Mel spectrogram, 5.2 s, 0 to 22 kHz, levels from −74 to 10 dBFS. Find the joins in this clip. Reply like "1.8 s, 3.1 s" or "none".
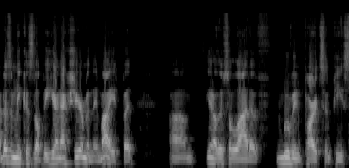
3.0 s, 4.1 s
